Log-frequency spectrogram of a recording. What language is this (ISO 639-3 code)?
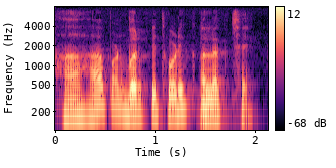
guj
